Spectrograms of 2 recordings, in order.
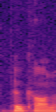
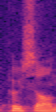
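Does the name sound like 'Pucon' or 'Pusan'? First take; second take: Pucon; Pusan. First: The name is pronounced like 'Pucon'. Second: The name is pronounced like 'Pusan'. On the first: The speaker calls it right. "It's Pucon" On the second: The speaker calls it wrong. "I used to say Pusan"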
